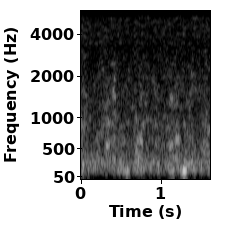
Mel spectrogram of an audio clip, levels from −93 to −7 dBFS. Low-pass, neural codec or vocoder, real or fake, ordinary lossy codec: 5.4 kHz; vocoder, 44.1 kHz, 80 mel bands, Vocos; fake; MP3, 32 kbps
